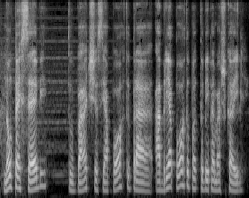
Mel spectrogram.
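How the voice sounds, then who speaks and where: A man's voice: fairly high pitch, normal speed, a little mellow, slightly rough, faint music behind. A man with a Brazilian accent narrating a tabletop role-playing game as game master, colloquial and explanatory.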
